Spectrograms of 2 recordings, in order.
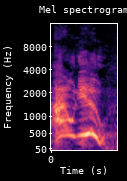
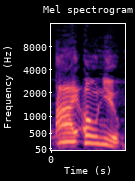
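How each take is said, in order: First: High, forceful shout; like you mean it. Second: Said in the usual way. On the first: Shown as a demonstration. Speaker shows the audience how to challenge a partner, fierce shout. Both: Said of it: "say it like you mean it".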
